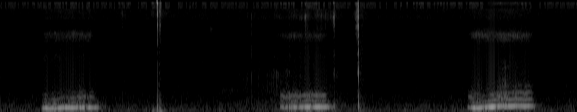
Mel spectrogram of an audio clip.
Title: Cat snoring. 😅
